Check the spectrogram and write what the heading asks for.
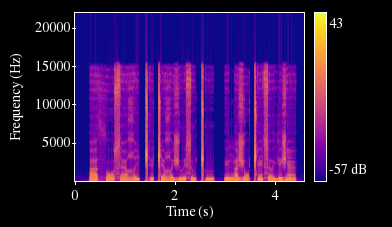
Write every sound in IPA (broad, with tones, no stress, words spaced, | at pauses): a˧θɔ˨ sæ˨ʁi˨˦ ǁʰɪ˦ǁe˧ʁɪ˨ ʒɯ˧ɪ̯sɯ˨ǁʰɯ˧ | ẽ˧ŋa˦ ʒɔ˨ǁʰẽ˦sɜ˨je˦ʒ æ̃˨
